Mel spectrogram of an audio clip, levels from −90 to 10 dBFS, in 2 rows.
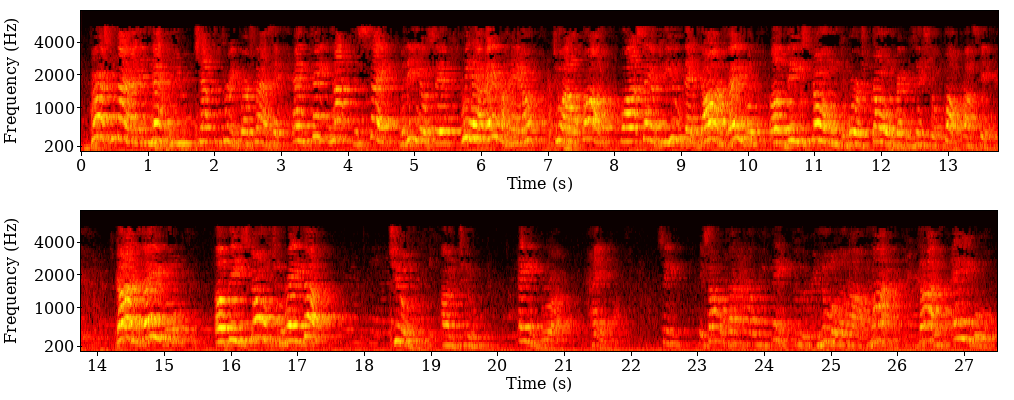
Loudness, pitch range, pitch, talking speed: -26 LUFS, 265-350 Hz, 300 Hz, 155 wpm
